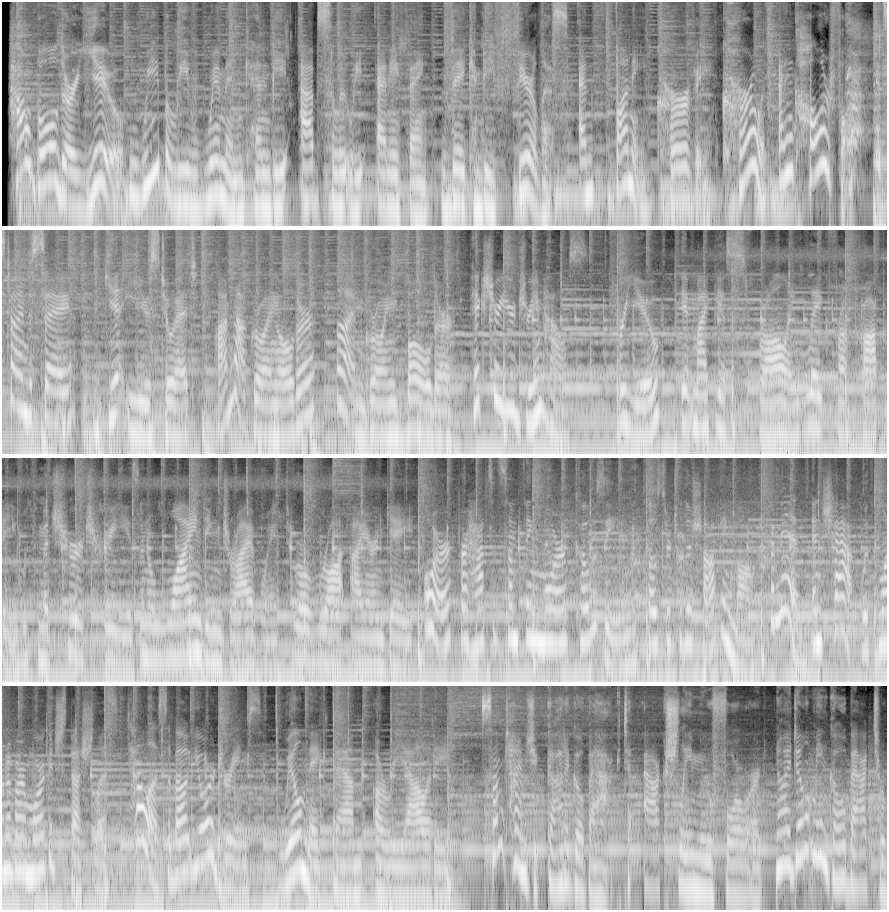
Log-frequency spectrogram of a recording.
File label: Commercial, Female voices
